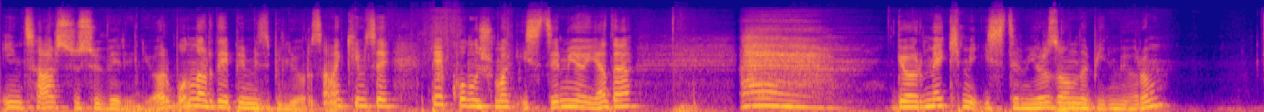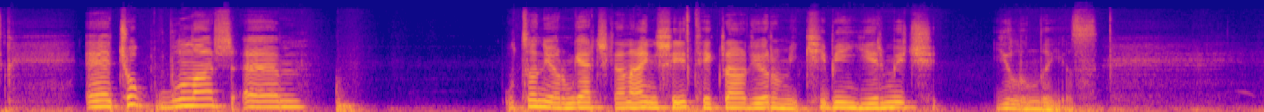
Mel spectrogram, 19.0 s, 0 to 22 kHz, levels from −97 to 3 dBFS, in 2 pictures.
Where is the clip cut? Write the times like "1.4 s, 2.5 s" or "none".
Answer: 5.5 s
